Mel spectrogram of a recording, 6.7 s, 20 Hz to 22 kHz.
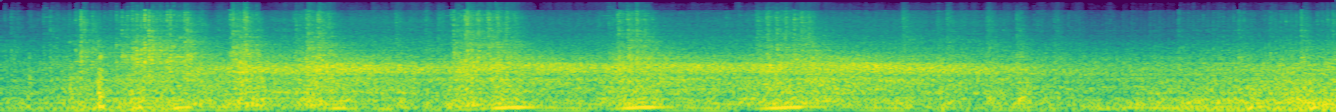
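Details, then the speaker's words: Datsun 240C petrol engine after new plugs, points, rotor and cap to cure a misfire; blipped revs now rise cleanly, though an exhaust manifold leak remains. "That's good now, like listen to that. That's awesome. That's so good now."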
